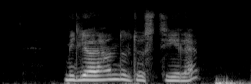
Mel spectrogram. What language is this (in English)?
Italian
